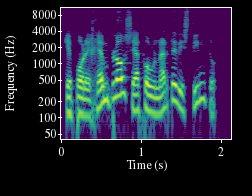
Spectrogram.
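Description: A man from Spain with a Spain Spanish accent, a collector guest talking casually on a podcast, emphatic and animated, repeating words and swearing freely. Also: moderate pace, no room sound, studio quality. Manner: animated, pitch jumping up when insisting. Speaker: guest, video game collector.

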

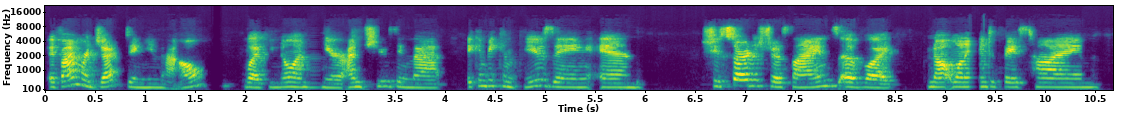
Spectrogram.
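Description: A young woman, an interview guest, tells a personal story in a casual, earnest way, halting often with fillers and restarts. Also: mid-range voice, fairly bright tone, low-quality recording. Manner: emotional and earnest.

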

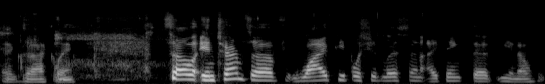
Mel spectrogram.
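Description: A man's voice: a little high, big pitch swings, a little slow, a little mellow, a little hiss or hum, low-quality recording. A man in his forties co-hosting a podcast, talking reflectively with many fillers and restarts. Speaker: podcast co-host. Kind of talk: casual podcast chat.

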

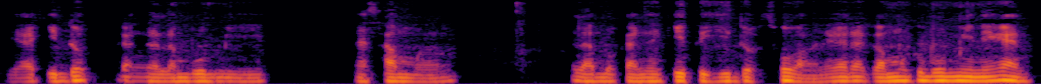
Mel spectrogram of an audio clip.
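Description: A man telling a ghost story in casual chat. He repeats key phrases and drops into hushed tones at tense moments. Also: low-pitched, little pitch movement, fast talker, husky, muffled recording.

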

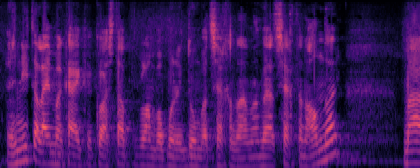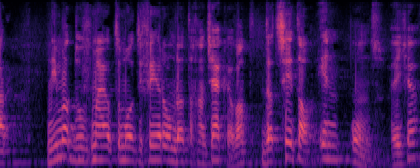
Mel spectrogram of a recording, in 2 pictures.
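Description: A man talking in a casual podcast chat. He speaks fast, in a slightly higher-than-average voice. He is animated and enthusiastic and keeps restarting his sentences. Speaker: podcast co-host.

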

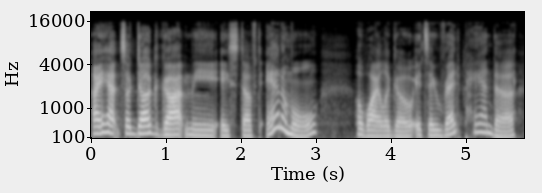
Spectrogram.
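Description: Woman, podcast co-host, very expressive intonation, casual chat, wry and teasing, close dry recording. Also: on the low side, measured pace, clear, resonant tone, no echo.

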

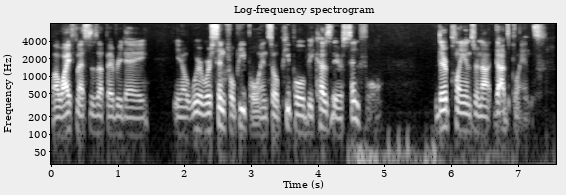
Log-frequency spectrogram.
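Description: A man from Missouri talks through his story in a low voice, circling back with fillers and restarts. His speech sounds dry and close, with no room around it. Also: steady tone, normal speed, dry recording. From Missouri, USA. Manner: reflective, rambling with many fillers and restarts. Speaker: interview guest. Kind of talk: casual faith-based conversation.

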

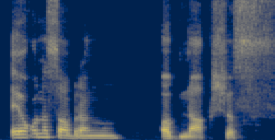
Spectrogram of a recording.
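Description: A man's voice: medium pitch, animated, takes it slowly, darkish tone, dry recording. A man, a podcast guest who trains people in English, talking in casual Taglish and explaining pronunciation carefully.

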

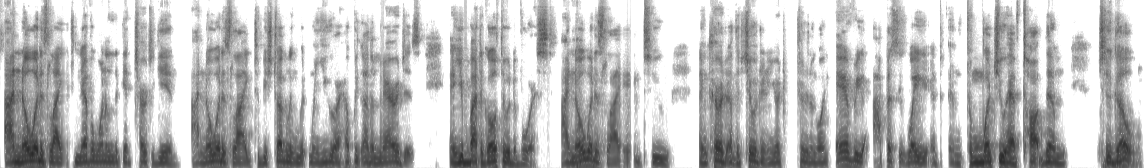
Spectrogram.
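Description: A man in his forties with a low, darkish voice talks fast in a clean, dry recording. A pastor and Air Force airman, he shares an earnest faith testimony as a podcast guest, often restarting and repeating words with small chuckles.

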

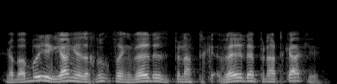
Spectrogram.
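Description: A man telling religious stories in a sermon, lively and rising sharply in pitch whenever he quotes someone. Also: moderate pace, creaky, slightly rough. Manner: animated, rising sharply when quoting others. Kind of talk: storytelling sermon. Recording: dull lo-fi recording.

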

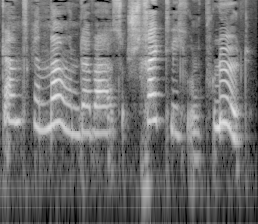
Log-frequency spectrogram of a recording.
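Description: A woman voicing a small, excited male baby kitten who talks in a squeaky, eager, pleading way, in a storybook. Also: unhurried, creaky, heavily acted.

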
